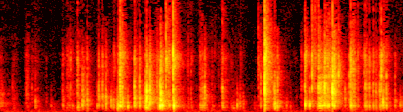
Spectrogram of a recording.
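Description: Plastic toy packaging crinkling and crackling in irregular bursts as an action figure is worked out of its box tray.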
